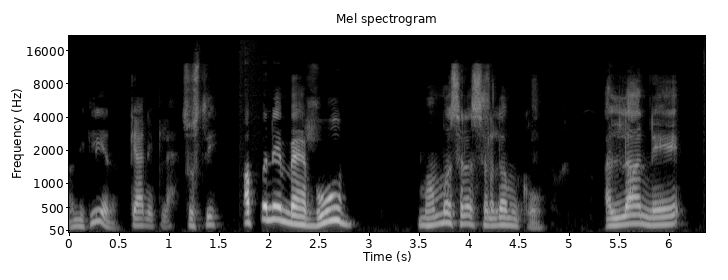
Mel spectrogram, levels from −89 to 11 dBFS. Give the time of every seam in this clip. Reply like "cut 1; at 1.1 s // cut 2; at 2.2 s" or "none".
cut 1; at 1.6 s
